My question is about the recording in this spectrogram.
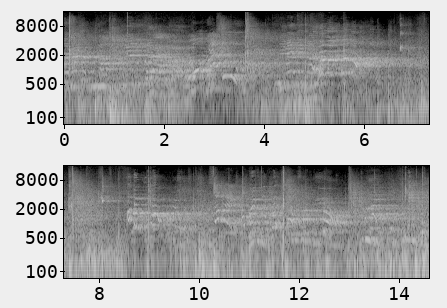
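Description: Children shouting and calling to each other in a large, echoing sports hall, with scattered sharp clacks of plastic hockey sticks hitting the ball and the floor.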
